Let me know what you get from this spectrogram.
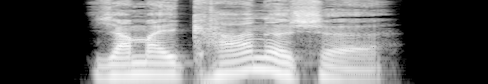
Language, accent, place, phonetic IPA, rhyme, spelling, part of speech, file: German, Germany, Berlin, [jamaɪ̯ˈkaːnɪʃə], -aːnɪʃə, jamaikanische, adjective, De-jamaikanische.ogg
- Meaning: inflection of jamaikanisch: 1. strong/mixed nominative/accusative feminine singular 2. strong nominative/accusative plural 3. weak nominative all-gender singular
